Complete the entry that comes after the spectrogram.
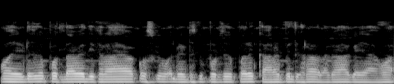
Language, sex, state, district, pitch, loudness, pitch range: Hindi, male, Delhi, New Delhi, 120 Hz, -16 LUFS, 115-125 Hz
